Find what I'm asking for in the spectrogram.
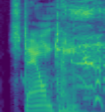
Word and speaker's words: Staunton: Now, I've heard it pronounced two ways, Stanton or Staunton. What? Anyway, Staunton. – Staunton. – Staunton. – Okay. But it's, I think it's Staunton, Virginia.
